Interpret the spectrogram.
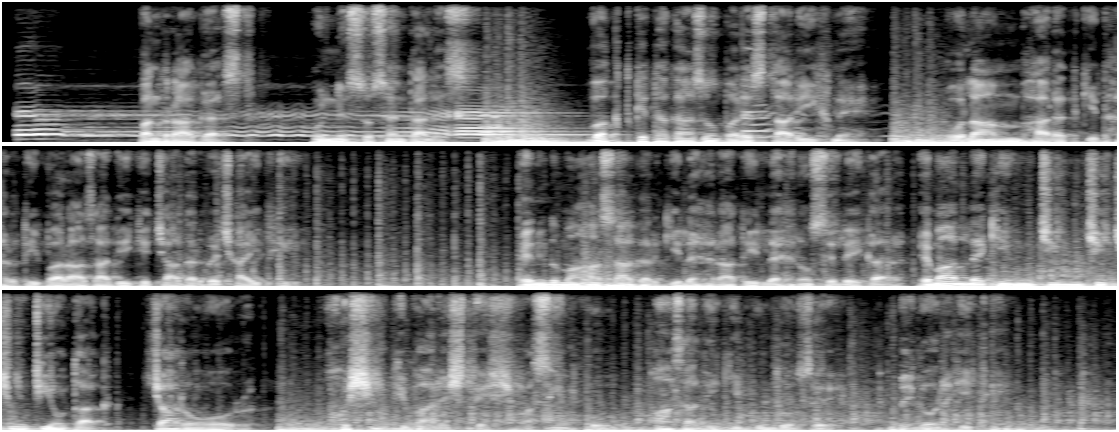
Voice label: docu hindi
